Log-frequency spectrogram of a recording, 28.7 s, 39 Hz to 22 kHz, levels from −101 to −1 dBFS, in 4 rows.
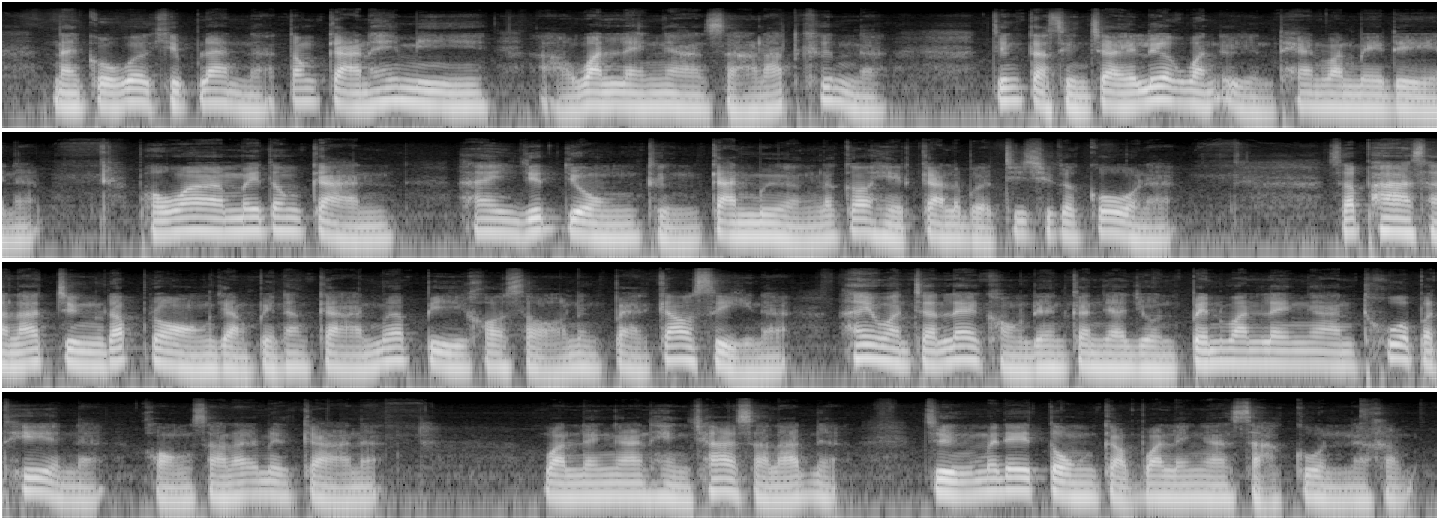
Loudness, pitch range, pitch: -23 LUFS, 105-135 Hz, 115 Hz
